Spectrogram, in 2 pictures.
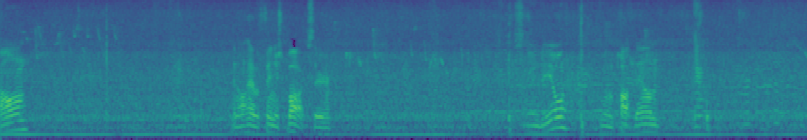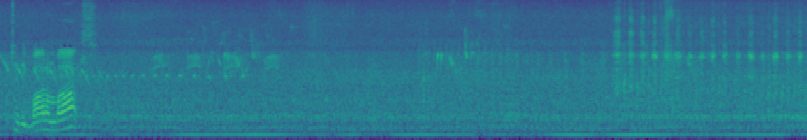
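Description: Bees buzz steadily close by.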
